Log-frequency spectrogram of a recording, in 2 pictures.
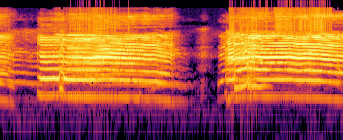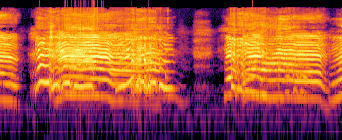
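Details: Loud, sustained infant crying in long wailing bursts separated by brief pauses for breath.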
